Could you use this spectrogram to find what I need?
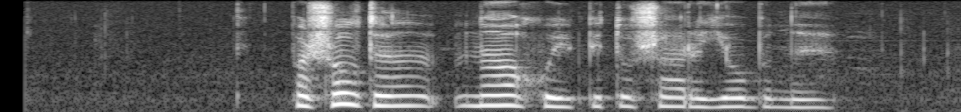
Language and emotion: Russian, angry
